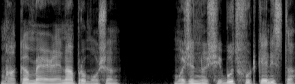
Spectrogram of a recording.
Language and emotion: Goan Konkani, sad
